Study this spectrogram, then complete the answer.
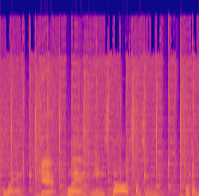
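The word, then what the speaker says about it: ご縁: In Japanese, 5 is go. Go. Yen. Go yen. Uh-huh. And that pronunciation is similar to goen.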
